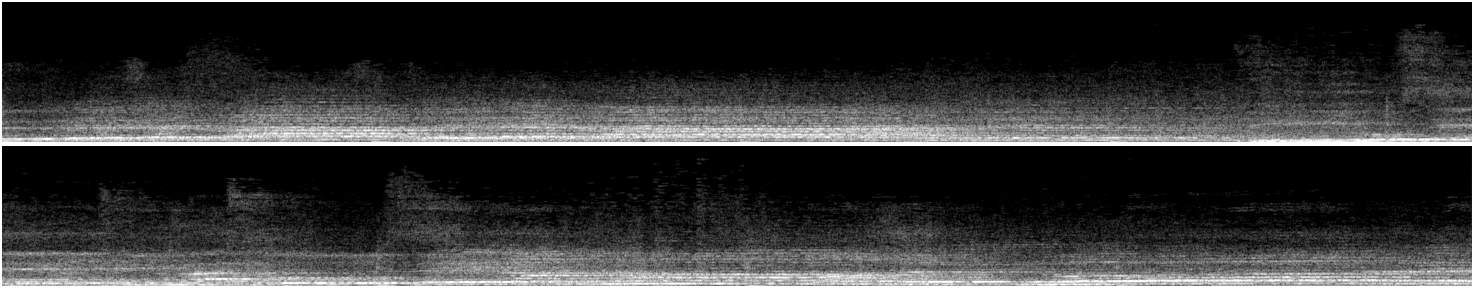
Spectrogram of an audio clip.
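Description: A choir singing, several voices together holding long notes in slow phrases, with a brief break for breath about halfway through.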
